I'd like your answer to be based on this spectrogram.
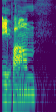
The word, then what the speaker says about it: Aipom: Apeom. – Apeom. Okay. – A-I-P-O-M.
